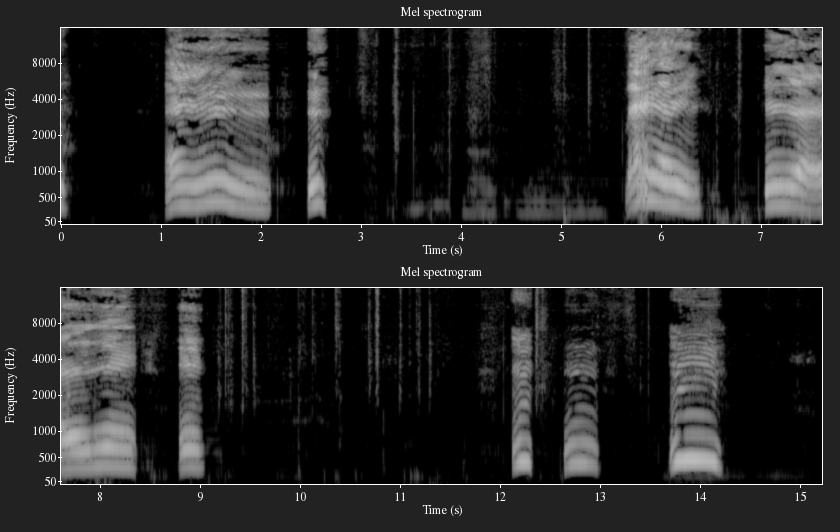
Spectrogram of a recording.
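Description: A toddler babbles and squeals in a high voice close by.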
